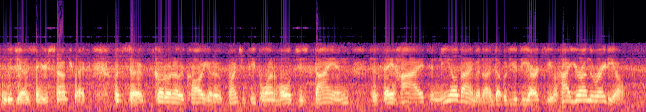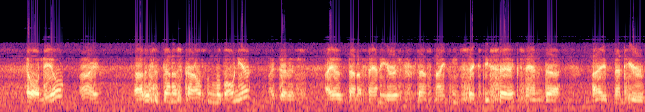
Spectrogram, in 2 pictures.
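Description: Speech only: a person talking steadily over a narrow, band-limited radio recording, with short pauses.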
